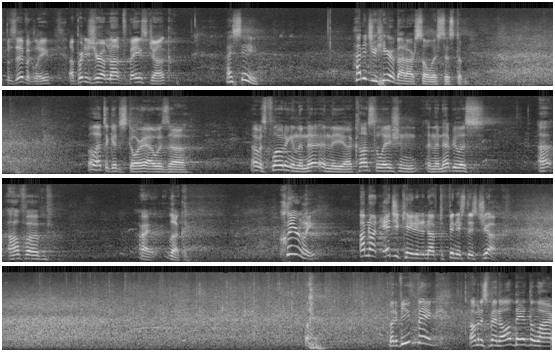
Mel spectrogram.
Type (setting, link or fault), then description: setting, live audience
